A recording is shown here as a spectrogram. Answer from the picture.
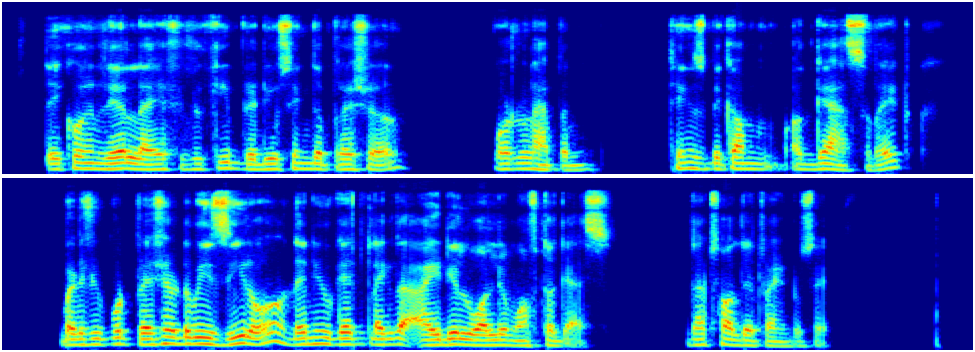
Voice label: voice message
